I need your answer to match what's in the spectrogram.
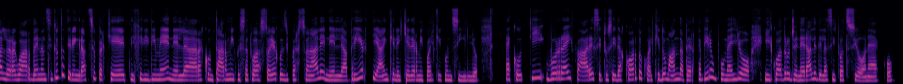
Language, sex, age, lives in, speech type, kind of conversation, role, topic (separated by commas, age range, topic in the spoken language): Italian, female, 25-29, Italy, conversation, advice, advisor, Come possiamo gestire i litigi ripetuti con il partner su soldi e budget familiare?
